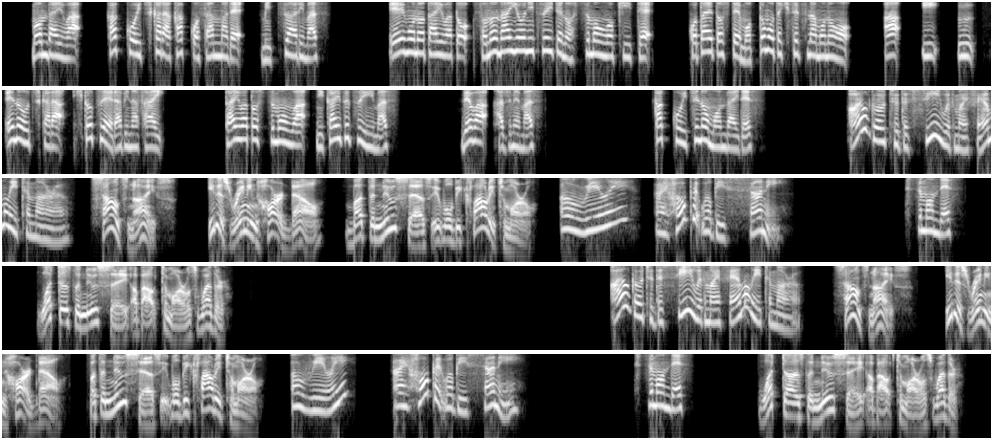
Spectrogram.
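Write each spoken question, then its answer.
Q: What does the news say about tomorrow's weather?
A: It will be cloudy.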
